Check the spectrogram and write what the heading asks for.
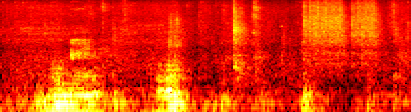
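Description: A chair pushed back and scraping twice on the floor as a person stands up from a table. The scrapes come about half a second in and just before two seconds, the second short and loud, followed by a brief rustle about three seconds in.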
